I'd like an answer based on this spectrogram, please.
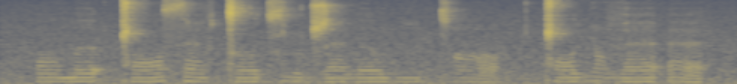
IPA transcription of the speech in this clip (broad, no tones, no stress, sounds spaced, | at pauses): ɒ m ɜ ʔ ǁ ɒ s æ v ǀ ʌ t͡ɕ i o̯ ɖ͡ʐ æ l ɜ o̯ ʎ i ʔ cʰ ɑ | ǁ ɒ ʎ ɑ v æ ʔ æ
